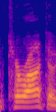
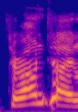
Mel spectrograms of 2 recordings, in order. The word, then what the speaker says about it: Taranto: Tim Taranto. It's Taranto, I believe. – you laugh at my accent. Sounded like you said Toronto, like the city here. – No, I know. – Taranto, isn't it?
